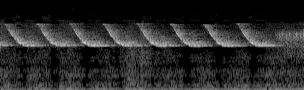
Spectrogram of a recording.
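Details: Canary song used as a masteran training lure, full tembakan style: a steady series of eight loud downward-sweeping whistled notes, about three per second, ending in a buzzy burst over a constant low electrical hum.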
